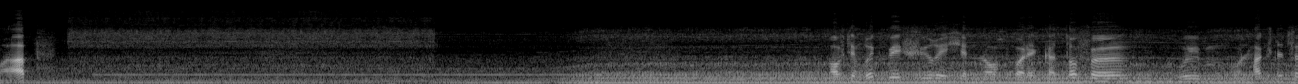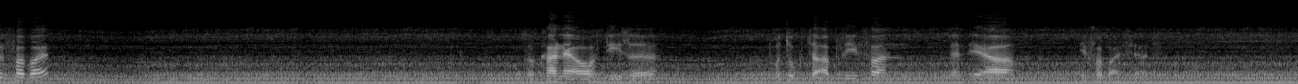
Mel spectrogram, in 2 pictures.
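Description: A tractor engine rumbles steadily, growing louder as the tractor drives off.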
